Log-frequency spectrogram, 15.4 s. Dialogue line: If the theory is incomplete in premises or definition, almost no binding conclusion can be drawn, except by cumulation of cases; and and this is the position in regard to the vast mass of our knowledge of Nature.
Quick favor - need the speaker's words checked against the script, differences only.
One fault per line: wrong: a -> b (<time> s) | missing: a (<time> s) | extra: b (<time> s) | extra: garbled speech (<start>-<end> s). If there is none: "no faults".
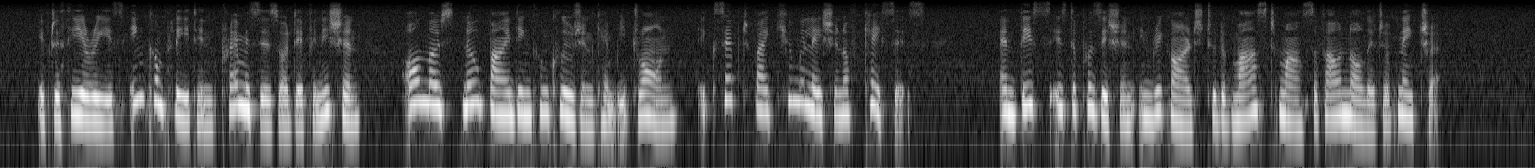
missing: and (10.2 s)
